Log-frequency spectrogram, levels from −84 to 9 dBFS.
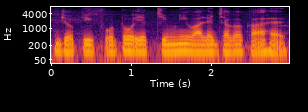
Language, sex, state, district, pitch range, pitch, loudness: Hindi, male, Bihar, West Champaran, 105-110 Hz, 105 Hz, -14 LUFS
